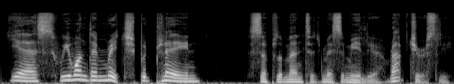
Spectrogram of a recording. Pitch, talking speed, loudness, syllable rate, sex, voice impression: 135 Hz, 145 wpm, -18 LUFS, 4.9 syllables/s, male, masculine, adult-like, slightly soft, refreshing, sincere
